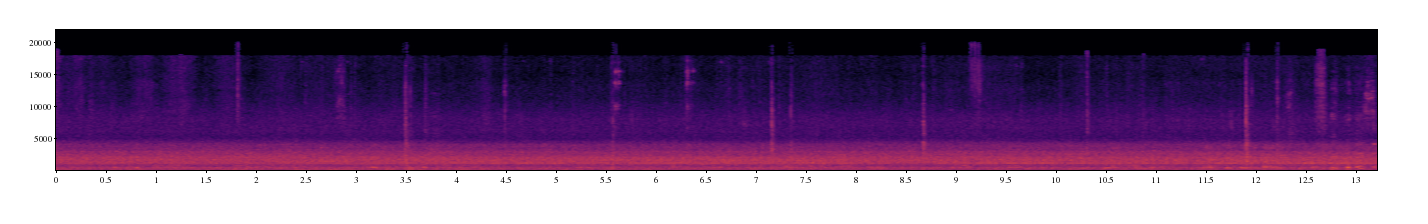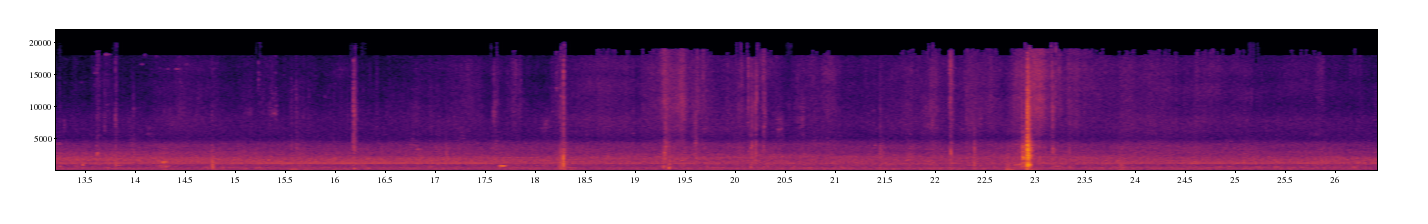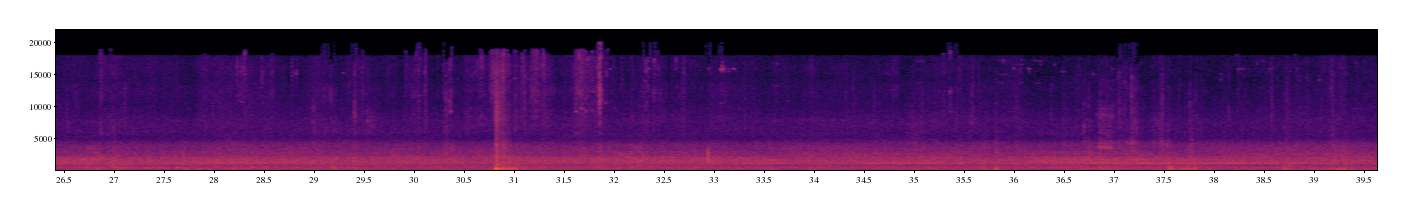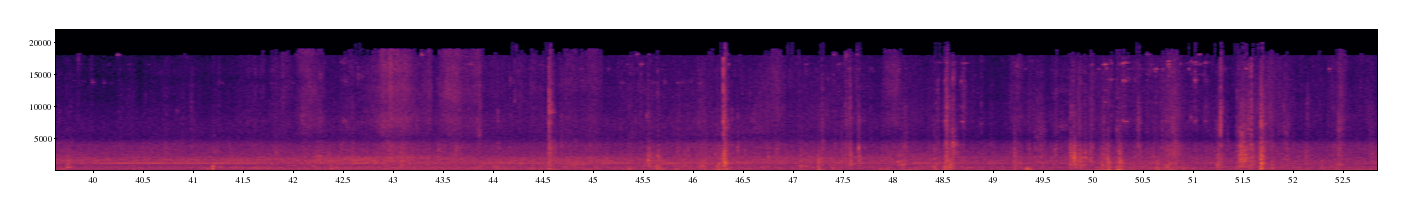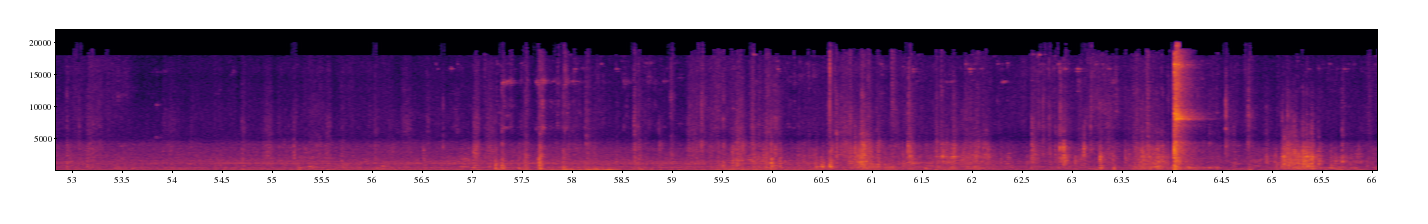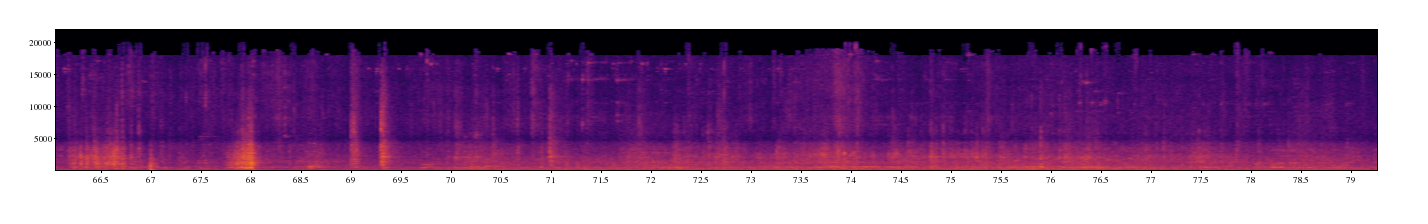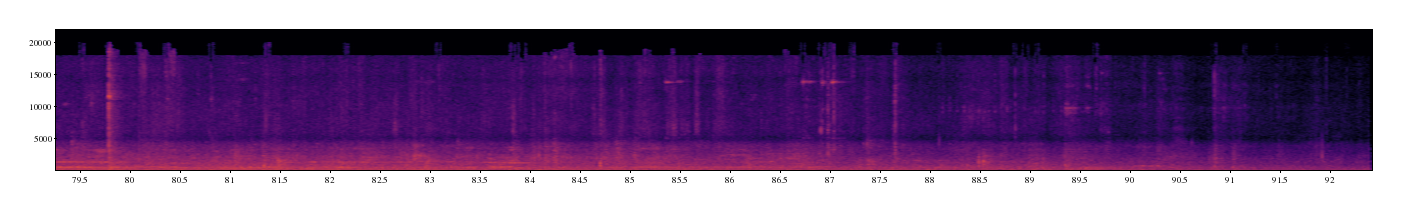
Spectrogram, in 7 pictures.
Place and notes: Montreal: Gare Centrale, inside arriving train - Gare Centrale, inside arriving train
equipment used: M-Audio MicroTrack II w/ Soundman CXS OKM II Binaural Mic
Binaural recording inside Amtrak train #68 (NY to Montreal) as it arrives at Gare Centrale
